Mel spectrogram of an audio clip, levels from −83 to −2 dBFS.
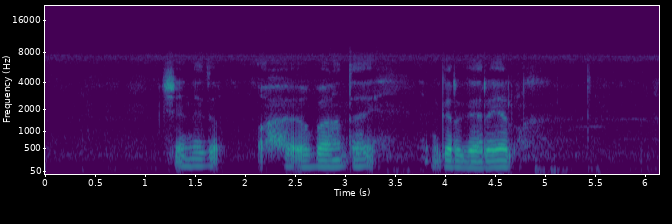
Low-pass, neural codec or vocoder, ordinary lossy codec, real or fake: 19.8 kHz; vocoder, 44.1 kHz, 128 mel bands every 512 samples, BigVGAN v2; none; fake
